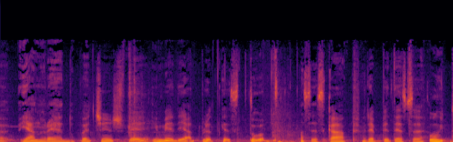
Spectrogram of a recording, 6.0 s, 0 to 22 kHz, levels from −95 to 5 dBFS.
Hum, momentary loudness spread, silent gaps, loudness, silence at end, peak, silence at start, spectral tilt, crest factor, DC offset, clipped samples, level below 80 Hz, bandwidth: none; 6 LU; none; -29 LUFS; 0 s; -10 dBFS; 0 s; -5 dB/octave; 20 dB; under 0.1%; under 0.1%; -50 dBFS; 16 kHz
